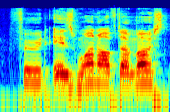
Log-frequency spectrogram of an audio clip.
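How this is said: The words 'of the' are stressed and prominent. The speaker calls it wrong. "you're stressing these sounds"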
